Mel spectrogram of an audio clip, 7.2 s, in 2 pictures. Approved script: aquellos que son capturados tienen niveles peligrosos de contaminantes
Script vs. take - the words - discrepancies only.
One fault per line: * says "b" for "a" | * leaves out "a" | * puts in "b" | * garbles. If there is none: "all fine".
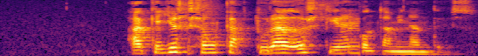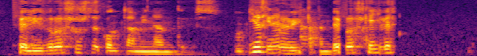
* leaves out "que"
* says "contaminantes" for "niveles"
* garbles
